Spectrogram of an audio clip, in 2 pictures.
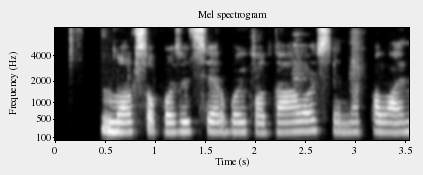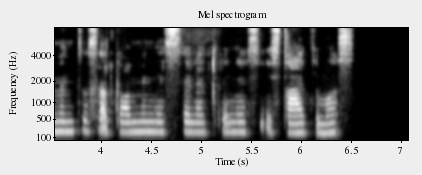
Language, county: Lithuanian, Kaunas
